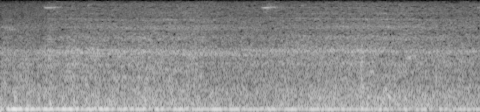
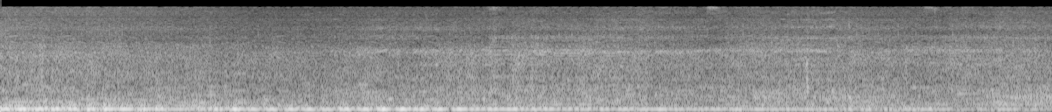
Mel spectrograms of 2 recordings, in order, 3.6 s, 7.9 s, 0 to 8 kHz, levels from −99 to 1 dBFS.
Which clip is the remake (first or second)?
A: second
